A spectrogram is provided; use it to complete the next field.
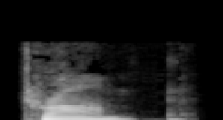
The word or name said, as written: trompe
